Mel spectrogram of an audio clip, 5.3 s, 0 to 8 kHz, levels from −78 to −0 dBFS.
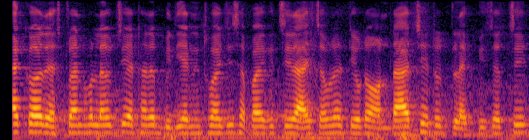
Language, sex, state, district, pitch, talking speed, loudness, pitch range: Odia, male, Odisha, Khordha, 155 Hz, 240 wpm, -18 LUFS, 150-165 Hz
